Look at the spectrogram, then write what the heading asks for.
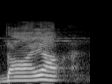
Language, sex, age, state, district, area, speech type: Urdu, male, 60+, Maharashtra, Nashik, urban, read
